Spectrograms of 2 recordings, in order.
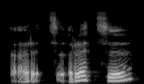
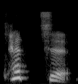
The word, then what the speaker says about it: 鉄: It's some retsu. Not Close. retsu. It is tetsu.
